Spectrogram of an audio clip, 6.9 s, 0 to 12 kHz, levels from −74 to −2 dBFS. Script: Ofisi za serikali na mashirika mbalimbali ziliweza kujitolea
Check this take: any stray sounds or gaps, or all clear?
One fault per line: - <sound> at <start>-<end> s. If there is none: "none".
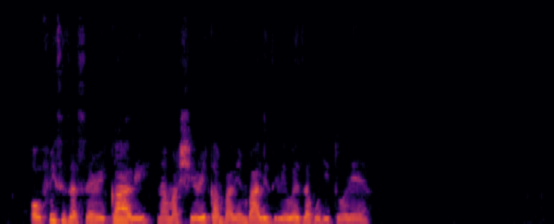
none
